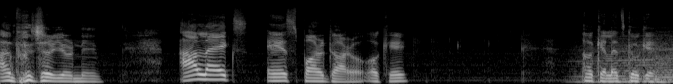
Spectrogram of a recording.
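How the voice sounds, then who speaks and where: A man with a non-native accent, ordinary pitch variation, a fairly slow pace and long, frequent pauses. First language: not English. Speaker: gaming youtuber. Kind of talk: gameplay commentary. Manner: halting.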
